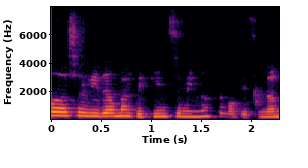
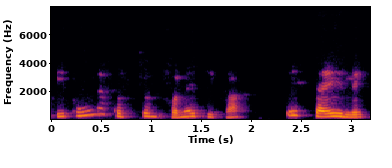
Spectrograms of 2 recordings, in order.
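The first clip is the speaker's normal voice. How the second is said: normal talking voice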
